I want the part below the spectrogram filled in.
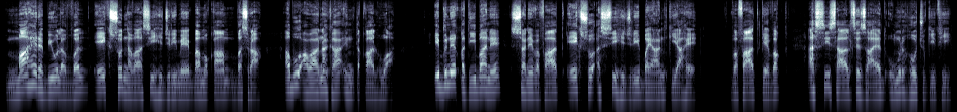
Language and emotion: Urdu, neutral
